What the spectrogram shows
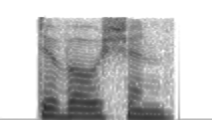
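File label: "devotion", English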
